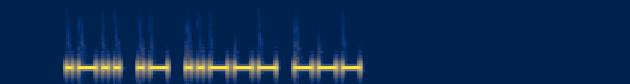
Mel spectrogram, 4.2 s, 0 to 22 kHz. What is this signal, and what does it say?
Morse code, heard as a keyed tone, about 30 wpm, 700 Hz. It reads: LA2O
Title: DXCC-100 Call Signs - 4 Characters - Repeated 2x - 30wpm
